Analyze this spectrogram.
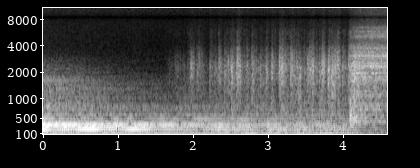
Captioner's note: fire crackling; cymbal crashing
